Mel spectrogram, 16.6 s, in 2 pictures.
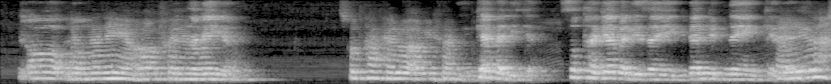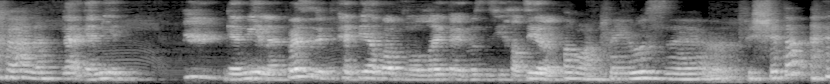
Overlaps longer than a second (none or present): none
